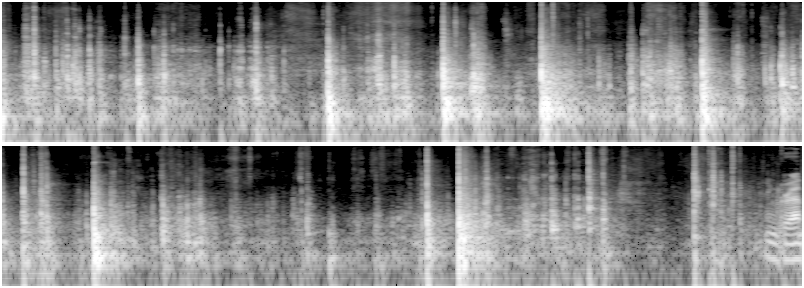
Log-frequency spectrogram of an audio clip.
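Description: Plastic retaining clips of a Chevrolet Silverado door trim panel popping free as the panel is pried off the door with a plastic trim tool. Sharp pops and knocks come one at a time, a second or more apart.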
